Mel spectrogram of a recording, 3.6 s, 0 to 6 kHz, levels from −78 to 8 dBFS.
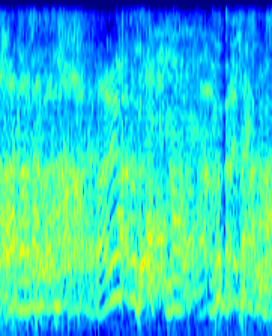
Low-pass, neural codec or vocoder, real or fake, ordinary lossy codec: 5.4 kHz; codec, 16 kHz, 2 kbps, FunCodec, trained on LibriTTS, 25 frames a second; fake; none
